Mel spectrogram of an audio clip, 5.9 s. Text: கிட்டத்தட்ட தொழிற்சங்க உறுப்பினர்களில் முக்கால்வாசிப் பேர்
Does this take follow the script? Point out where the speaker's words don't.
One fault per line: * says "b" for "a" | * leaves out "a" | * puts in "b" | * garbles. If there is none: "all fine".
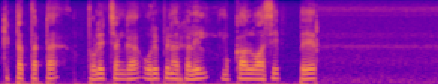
all fine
